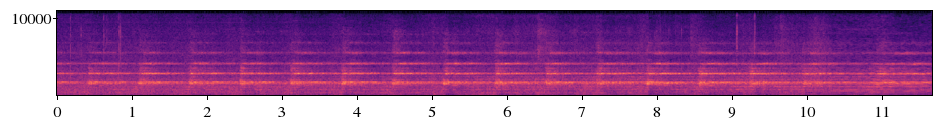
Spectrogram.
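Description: Amtrak electric train led by an ACS-64 locomotive moving slowly through the station, with a steady ringing that pulses about twice a second.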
